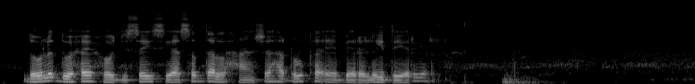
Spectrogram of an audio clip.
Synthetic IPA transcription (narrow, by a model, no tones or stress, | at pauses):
d̪ɔwlɐd̪ʊwɑħɑjħɔːt͡ʃɪsɛjsɪjaːsɐd̪ːɐlɑħaːnʃɐɦɐɖʊlkʰɐʔɛːbɛːɾɐlɛjd̪ɐjɐrjɐr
